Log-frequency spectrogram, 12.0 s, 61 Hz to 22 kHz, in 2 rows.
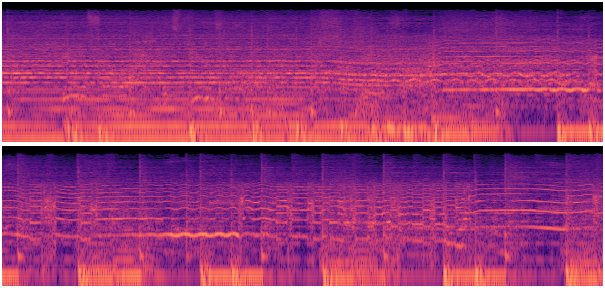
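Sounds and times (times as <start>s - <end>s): bass: 0.0s - 12.0s
drums: 0.0s - 12.0s
electric guitar solo: 3.4s - 12.0s.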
